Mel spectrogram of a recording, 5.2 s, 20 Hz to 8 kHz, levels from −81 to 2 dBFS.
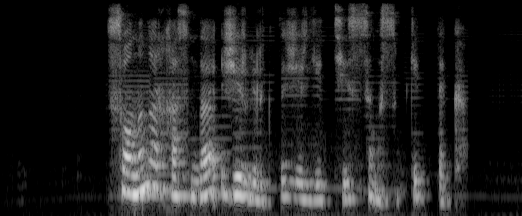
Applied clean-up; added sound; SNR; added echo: neural separator model SepFormer DNS4.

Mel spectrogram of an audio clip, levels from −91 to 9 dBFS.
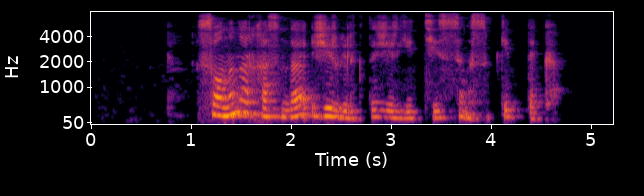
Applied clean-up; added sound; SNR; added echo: none; none; none; none.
